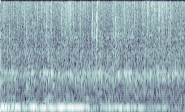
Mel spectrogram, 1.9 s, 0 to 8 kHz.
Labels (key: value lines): label: anthrophony, boat engine
recorder: SoundTrap 500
